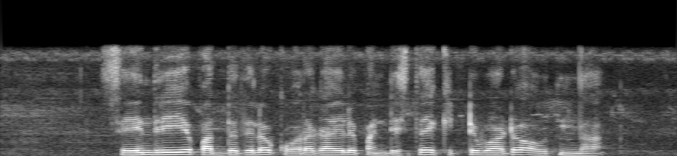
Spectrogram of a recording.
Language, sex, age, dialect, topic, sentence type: Telugu, male, 18-24, Utterandhra, agriculture, question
